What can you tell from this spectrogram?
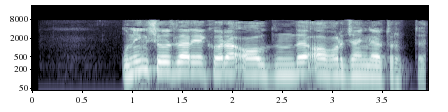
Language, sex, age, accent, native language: Uzbek, male, 35+, Toshkent shahri, Uzbek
